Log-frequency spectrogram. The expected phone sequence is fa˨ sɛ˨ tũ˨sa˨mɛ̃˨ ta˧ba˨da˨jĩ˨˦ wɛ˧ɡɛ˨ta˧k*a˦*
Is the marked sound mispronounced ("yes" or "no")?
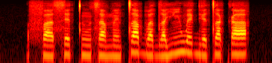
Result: yes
